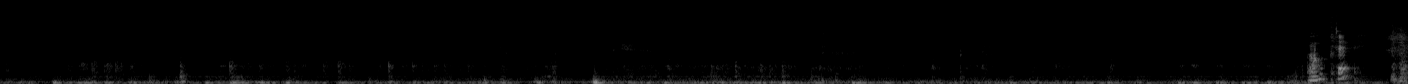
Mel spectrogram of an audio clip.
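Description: A marker scratches and strokes across a stamped birthday card as leaves are coloured in, a soft, close, continuous scribble with a few small taps, while a person talks at times.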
